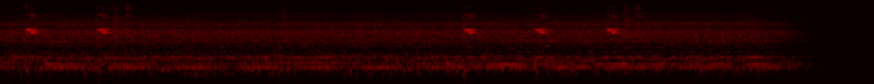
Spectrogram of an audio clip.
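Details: Fotona laser hair removal treatment: steady low hum of the machine's cooling fan with occasional short high beeps as pulses fire; hair removal laser running during treatment.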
